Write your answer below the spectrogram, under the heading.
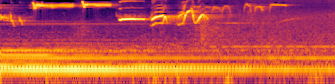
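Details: European robin singing: high thin whistled notes near the top of its range, then a quicker run of varied, warbling twitters, all over a steady low droning hum.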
